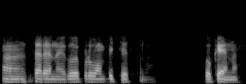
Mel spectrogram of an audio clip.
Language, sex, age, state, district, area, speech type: Telugu, male, 18-30, Telangana, Sangareddy, urban, conversation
